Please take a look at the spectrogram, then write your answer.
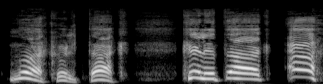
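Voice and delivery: high, loud, climbing to a cry; drunken outburst. A narrator's reading. Guest after the drink, loud, mounting exclamation. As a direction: build slowly to a high exclamation.

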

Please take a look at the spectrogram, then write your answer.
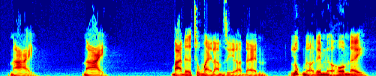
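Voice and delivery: a hint of a stern old man; old man calling out. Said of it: "cho nên cất tiếng hỏi".

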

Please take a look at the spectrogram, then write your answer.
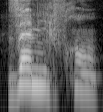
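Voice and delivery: "vingt mille francs" loud, stress on "vingt"; "vingt mille francs" said loud with a hard "vingt"; indignant repeat. A narrator's reading. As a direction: punch "vingt" in outrage. Repeats the sum twice, rising.

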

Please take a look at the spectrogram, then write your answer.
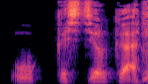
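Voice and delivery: put-on slow, slurred drunken mumbling; drunken mumble. A narrator's reading. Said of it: "промямлил дядя Стёпа".

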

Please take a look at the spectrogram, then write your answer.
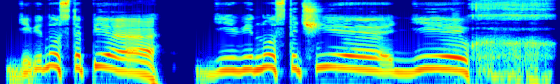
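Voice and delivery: высокий тягучий счёт, переходящий в тихое сопение; тяни числа всё медленнее и провались в сонный выдох; засыпает на счёте. A narrator's reading. Doctor falls asleep counting, into snore. (засыпает, слова тают в храпе)

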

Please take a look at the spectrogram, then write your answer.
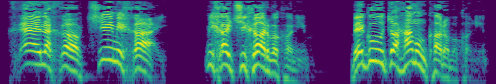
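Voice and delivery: high, loud weary shout; pleading crowd. A narrator's reading. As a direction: call up in defeat. Crowd calls up to roof.

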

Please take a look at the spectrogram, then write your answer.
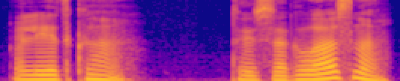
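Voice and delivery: slow, slurred but stern; drunk slur. A narrator's reading. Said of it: "Заплетающимся языком, но строго спросил".

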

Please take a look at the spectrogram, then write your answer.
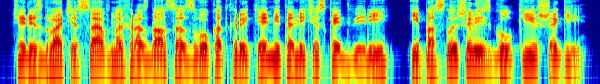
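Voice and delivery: usual speaking voice

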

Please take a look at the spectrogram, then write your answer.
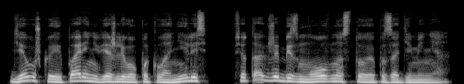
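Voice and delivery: plain reading voice

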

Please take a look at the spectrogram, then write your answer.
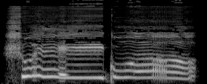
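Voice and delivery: drawn-out tearful admission; sobbing. Acted. Wife confesses to her husband, sobbing. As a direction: whimper it out through tears. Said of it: "许玉兰呜呜地说".

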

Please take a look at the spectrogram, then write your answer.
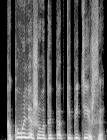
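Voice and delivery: high-pitched, worked-up protest; faltering, agitated. A narrator's reading. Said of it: "Сбивающимся тоном заговорил Шуляк". (взволнованно, сбивающимся тоном)

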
